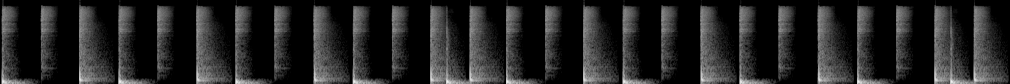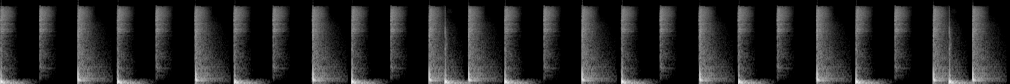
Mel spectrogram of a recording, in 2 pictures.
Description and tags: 13-8 beat a extended
A drum pattern in 13/8 time. Decided to make an entire pack up.
8, 13, kit, 08, 13-08, pattern, 13-8, drum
